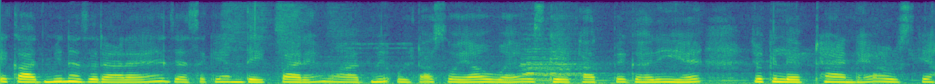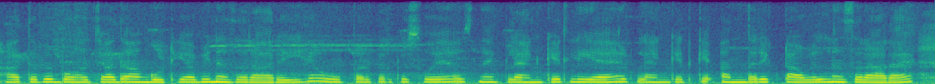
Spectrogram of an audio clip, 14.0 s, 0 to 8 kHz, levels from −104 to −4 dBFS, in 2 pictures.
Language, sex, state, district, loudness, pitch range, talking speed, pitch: Hindi, female, Maharashtra, Solapur, -16 LUFS, 225-250 Hz, 230 wpm, 235 Hz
